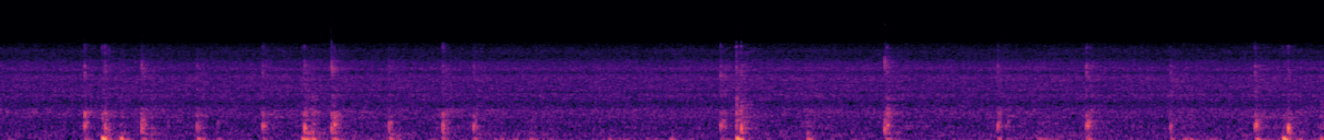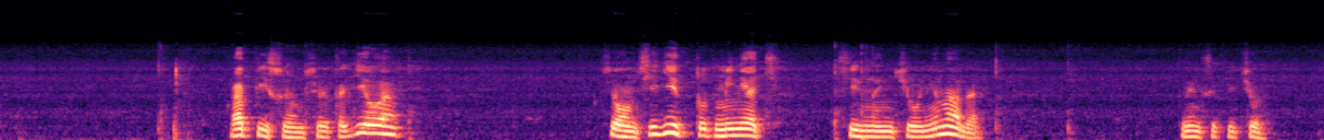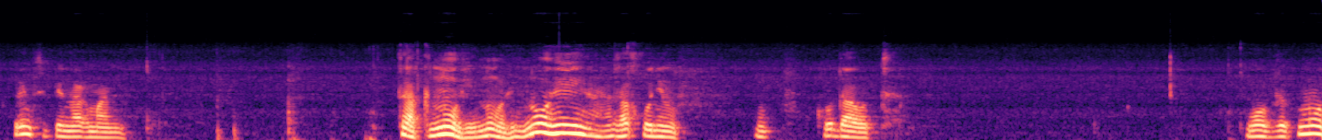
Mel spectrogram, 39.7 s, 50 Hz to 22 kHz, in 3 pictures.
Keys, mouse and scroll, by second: 1.1 middle click, 2.1 click, 3.1 middle click, 4.0 click, 4.8-7.3 drag, 7.5-8.9 middle drag, 10.1 click, 11.8 click, 13.0-14.9 middle drag, 16.3 click, 17.5-21.8 drag, 22.0-23.3 middle drag, 24.0-28.0 middle drag, 28.7 KP_1, 30.3 middle click, 32.7-39.0 drag.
